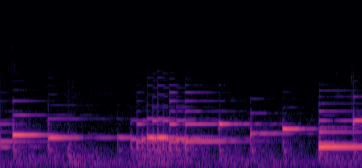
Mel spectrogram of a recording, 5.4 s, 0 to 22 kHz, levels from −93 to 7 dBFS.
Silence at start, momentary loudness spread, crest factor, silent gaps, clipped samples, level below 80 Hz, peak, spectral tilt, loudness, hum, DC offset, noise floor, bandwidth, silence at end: 0 s; 17 LU; 14 dB; none; under 0.1%; -70 dBFS; -24 dBFS; -8 dB/octave; -38 LUFS; none; under 0.1%; -60 dBFS; 4.5 kHz; 0 s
